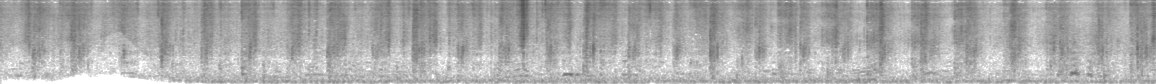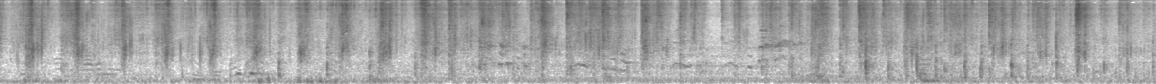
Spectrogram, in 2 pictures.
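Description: Footsteps crunch and tap steadily on a path outdoors.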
